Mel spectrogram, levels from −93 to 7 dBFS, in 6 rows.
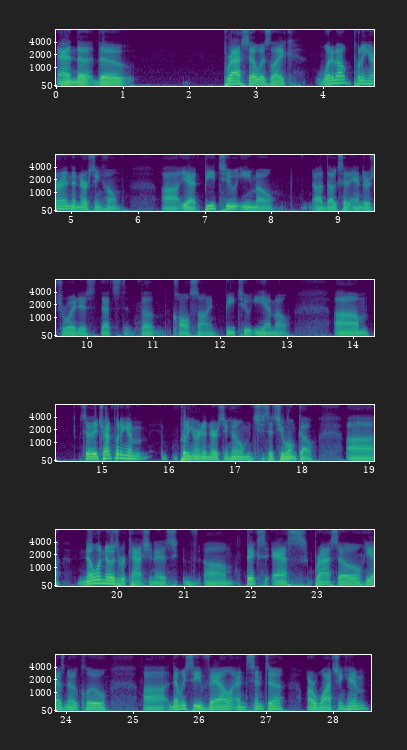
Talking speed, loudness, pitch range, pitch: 150 wpm, -26 LUFS, 95-130 Hz, 115 Hz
